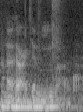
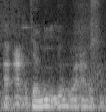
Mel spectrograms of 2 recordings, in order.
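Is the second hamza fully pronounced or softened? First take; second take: softened; full. First: The second glottal stop is softened. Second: Both glottal stops are fully pronounced. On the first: "sehingga yang hamzah kedua mirip" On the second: "bacanya bitahqiqil hamzatain"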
